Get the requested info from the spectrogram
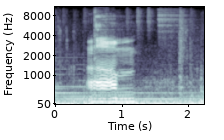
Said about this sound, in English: I did some research on my car. I'm not a car guy, and it sounds like the front left brake pad has been worn down, and it's the kind of the raw metal plate hitting the brake, which is making that grinding sound.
